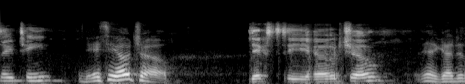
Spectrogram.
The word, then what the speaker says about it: dieciocho: How do we pronounce 18? Dieciocho.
